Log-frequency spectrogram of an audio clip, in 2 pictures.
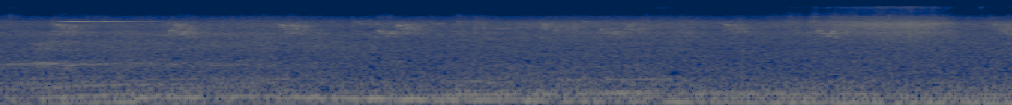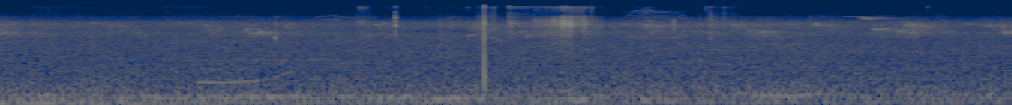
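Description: Birds chirping here and there over a steady low hum, with one sharp click about ten seconds in.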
